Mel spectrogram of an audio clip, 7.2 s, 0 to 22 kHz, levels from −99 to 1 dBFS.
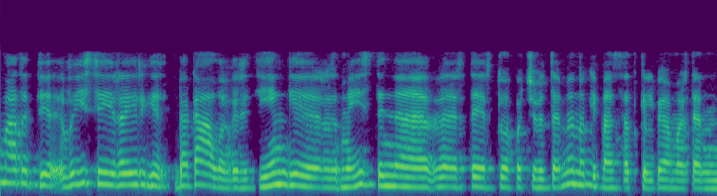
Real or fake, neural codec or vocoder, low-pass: fake; codec, 16 kHz, 4 kbps, FreqCodec, larger model; 7.2 kHz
